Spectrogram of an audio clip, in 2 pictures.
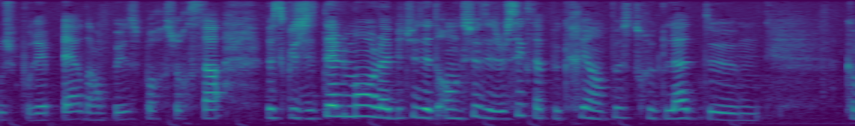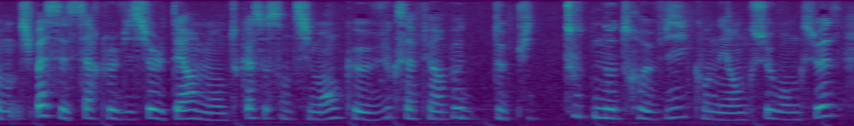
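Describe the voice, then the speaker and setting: A woman speaks at a fairly quick pace in a medium pitch, her loudness swinging widely while her pitch varies in an ordinary way. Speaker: beauty and lifestyle youtuber. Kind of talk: casual chat. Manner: fast.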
